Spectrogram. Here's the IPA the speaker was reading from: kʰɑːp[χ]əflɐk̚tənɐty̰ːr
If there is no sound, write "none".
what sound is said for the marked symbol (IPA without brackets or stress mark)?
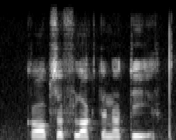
s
